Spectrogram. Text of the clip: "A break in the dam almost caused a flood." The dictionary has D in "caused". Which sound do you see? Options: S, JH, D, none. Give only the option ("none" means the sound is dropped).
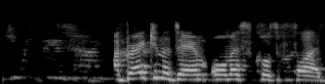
none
